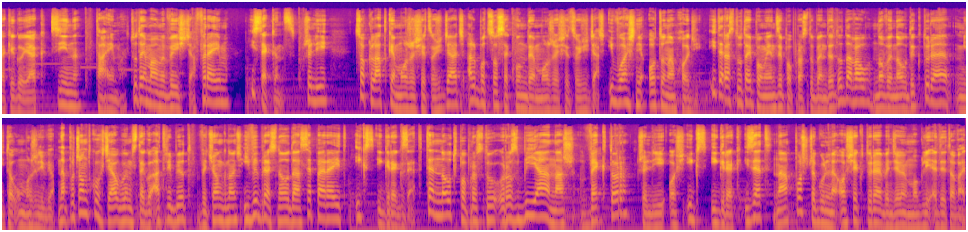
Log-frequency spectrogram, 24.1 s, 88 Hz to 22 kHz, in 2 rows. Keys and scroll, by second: 0.0 n, 0.4 e, 5.8 Escape, 7.0 Escape, 15.0 p, 15.0 a, 16.7 Return, 23.2 Escape.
